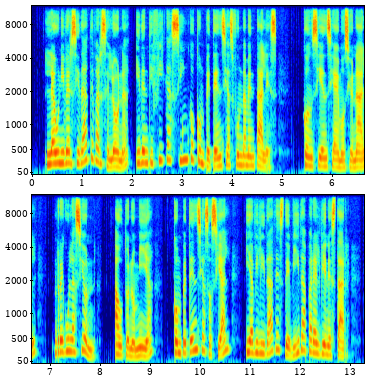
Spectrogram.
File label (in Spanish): locucion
